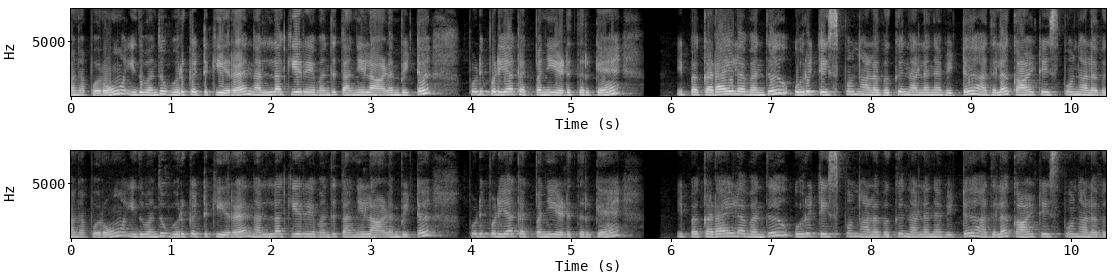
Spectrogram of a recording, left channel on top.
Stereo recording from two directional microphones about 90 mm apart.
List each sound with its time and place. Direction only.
0.0 s a woman's voice: 35° left (ahead or behind)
